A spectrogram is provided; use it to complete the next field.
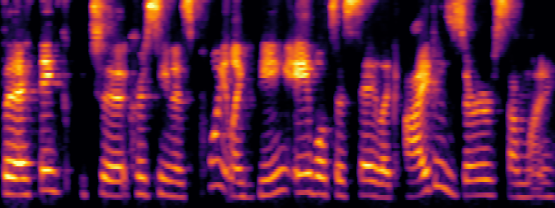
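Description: This woman talks at a moderate pace with an American accent and a fairly high pitch. She has ordinary pitch variation and a plain, everyday voice, set against a quiet background. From Italian American, US. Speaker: podcast co-host, nutritionist. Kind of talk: casual interview chat.

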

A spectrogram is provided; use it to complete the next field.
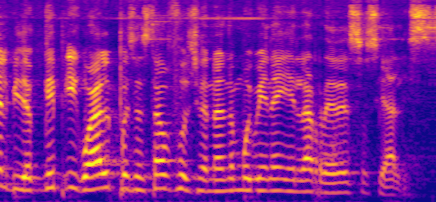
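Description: Her intonation fairly even, a woman speaks at a medium pitch in a plain, everyday voice. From Mexico City. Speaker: singer. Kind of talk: casual chat.

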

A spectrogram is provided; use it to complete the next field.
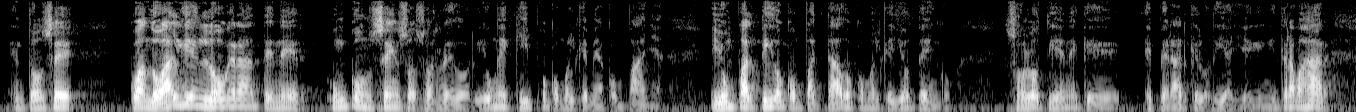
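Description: With a plain, everyday voice, a man speaks at a moderate pace and a medium pitch, his intonation lively and his loudness swinging widely. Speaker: mayoral candidate, biologist. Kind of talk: interview.

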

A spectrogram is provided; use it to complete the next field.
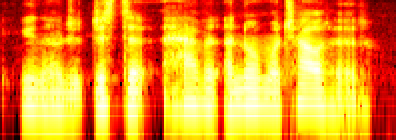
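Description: This man speaks with an American accent. The sound is dry and close, without echo. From Southern California, Los Angeles. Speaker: podcaster sharing life story. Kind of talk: casual personal storytelling monologue.

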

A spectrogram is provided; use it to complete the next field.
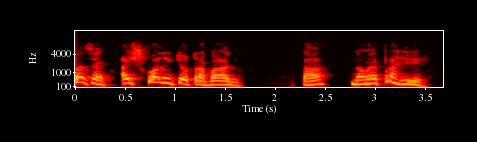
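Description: At a fairly quick pace, a woman with an ordinary speaking voice talks at a fairly high pitch with lively intonation, the sound dry and close with no echo. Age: 50s. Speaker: schoolteacher. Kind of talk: panel discussion.

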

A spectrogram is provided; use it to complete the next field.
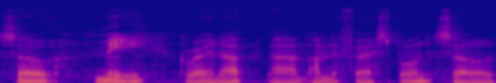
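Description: Somewhat breathy, the voice moves at a fairly slow pace with a slight London accent against a quiet background. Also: man. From London, England. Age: 30s. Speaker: podcast host and fitness coach. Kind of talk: solo podcast monologue, casual. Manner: casual, conversational, fillers.

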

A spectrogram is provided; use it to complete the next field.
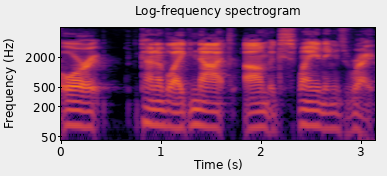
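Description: A man speaks with a very deep, low pitch and vocal fry. The background is quiet. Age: 20s. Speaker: mental health podcast guest, content creator. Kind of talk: casual chat. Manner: halting.

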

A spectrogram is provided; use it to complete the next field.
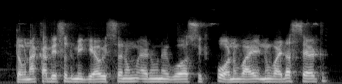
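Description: At a very fast pace, a man talks at medium pitch. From Brazil, São Paulo state interior (Campinas area). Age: 30s. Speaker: kart racing league owner. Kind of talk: casual interview.

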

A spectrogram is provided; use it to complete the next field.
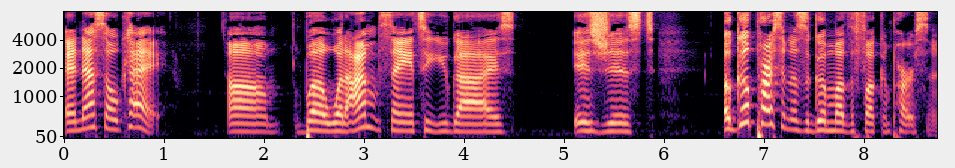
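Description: In a very clean recording with a silent background, a woman with an American accent speaks at a fairly slow pace in a medium pitch, her tone bright and sharp, with long, frequent pauses. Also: ordinary pitch variation. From Pontiac, Michigan (US Midwest, Detroit area). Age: 30s. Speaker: podcast host. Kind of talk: personal storytelling monologue. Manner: casual, laid-back.

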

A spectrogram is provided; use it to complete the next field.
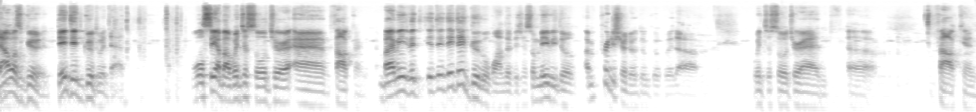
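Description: A man with vocal fry speaks at a moderate pace and medium pitch, making very wide pitch swings and big swings in loudness, with long, frequent pauses. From Nigeria. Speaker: Twitch streamer. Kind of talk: casual interview chat.

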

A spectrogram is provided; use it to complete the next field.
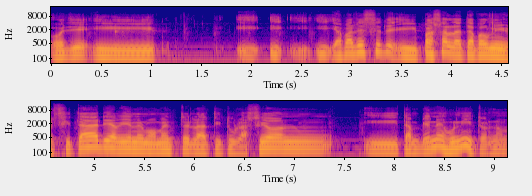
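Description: A man with a Chilean accent, a fairly high pitch, a dark, mellow tone, lively intonation and a fairly slow pace. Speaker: university advertising teacher hosting podcast. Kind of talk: casual interview.

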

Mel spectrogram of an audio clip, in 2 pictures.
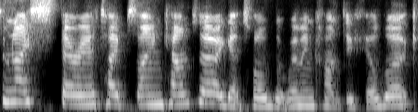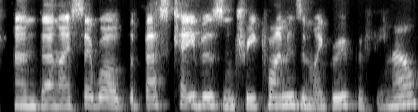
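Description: A woman with a British accent, medium in pitch, at a moderate pace with hardly any pauses and ordinary pitch variation, against a quiet background. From England. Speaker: conservation scientist, professor. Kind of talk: interview.

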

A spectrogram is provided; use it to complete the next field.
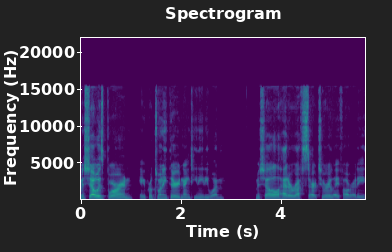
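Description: At a fairly quick pace, a plain, everyday voice comes through on a very clean recording with a silent background. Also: woman. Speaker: podcast host. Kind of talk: casual banter and storytelling. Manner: laughs often, playful.

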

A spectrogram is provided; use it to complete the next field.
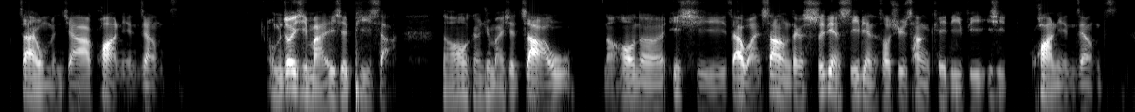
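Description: In a Taiwanese accent, a man with a fairly low pitch talks at a fairly quick pace, his tone bright and sharp. His loudness swings a lot, and the recording is very clean with a silent background. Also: ordinary pitch variation. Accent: Taiwanese Mandarin. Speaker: nurse anesthetist and podcast host. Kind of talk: casual solo podcast monologue.

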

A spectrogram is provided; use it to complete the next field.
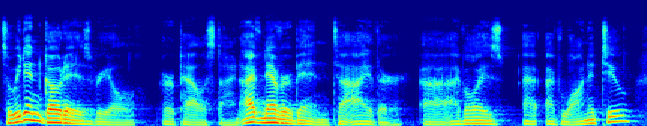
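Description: Over a very clean recording with a silent background, a man with a very deep, low voice talks at a moderate pace, using very wide pitch swings, big swings in loudness, hardly any pauses and a dark, mellow tone. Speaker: podcaster and novelist. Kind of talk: solo monologue, casual personal talk. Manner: hesitant, filler-heavy.

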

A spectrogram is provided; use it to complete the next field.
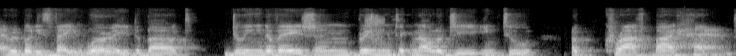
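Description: Somewhat breathy and dark, mellow in tone, a man with a fairly high pitch speaks at a fairly slow pace with fairly even intonation. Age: 50s. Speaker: investor and business chairman. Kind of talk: interview. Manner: hesitant, many fillers.

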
